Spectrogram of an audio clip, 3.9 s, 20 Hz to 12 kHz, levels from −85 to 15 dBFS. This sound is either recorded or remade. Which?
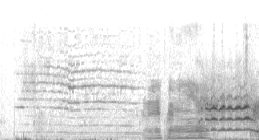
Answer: recorded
